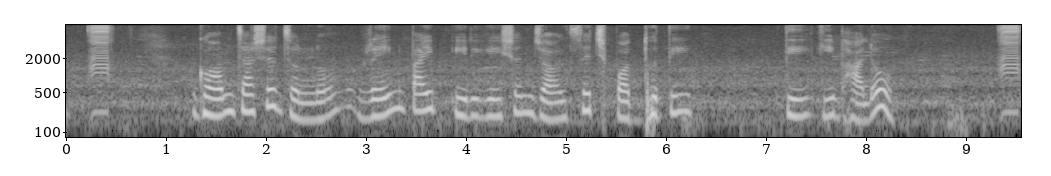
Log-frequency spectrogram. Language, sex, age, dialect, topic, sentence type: Bengali, female, 25-30, Standard Colloquial, agriculture, question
